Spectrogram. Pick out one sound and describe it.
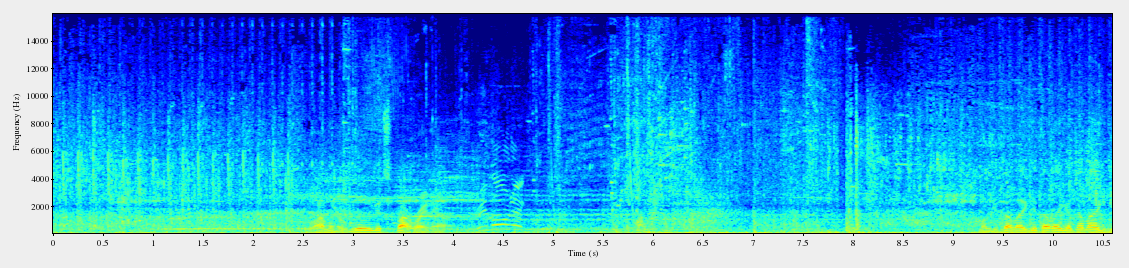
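Gunfire and explosions rumble from a game.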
